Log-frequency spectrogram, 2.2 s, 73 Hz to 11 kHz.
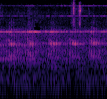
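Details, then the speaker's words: Hobbing machine cutting a 127-tooth gear, slowly, about a third of the way through. Even cutting chatter with an occasional vibratory buzz, and the gear rings like a bell about twice a second; no hard hits: normal cut. "any signs of hard hits, but occasionally there's a little bit of a vibratory buzz and you can hear the the chatter of the cutting process and that's just the way it is."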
